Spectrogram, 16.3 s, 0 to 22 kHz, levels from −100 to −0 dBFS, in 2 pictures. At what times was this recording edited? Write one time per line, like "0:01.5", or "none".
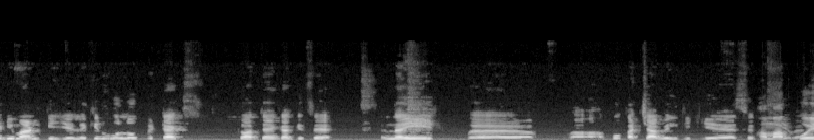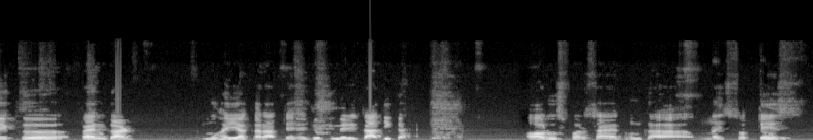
0:07.6

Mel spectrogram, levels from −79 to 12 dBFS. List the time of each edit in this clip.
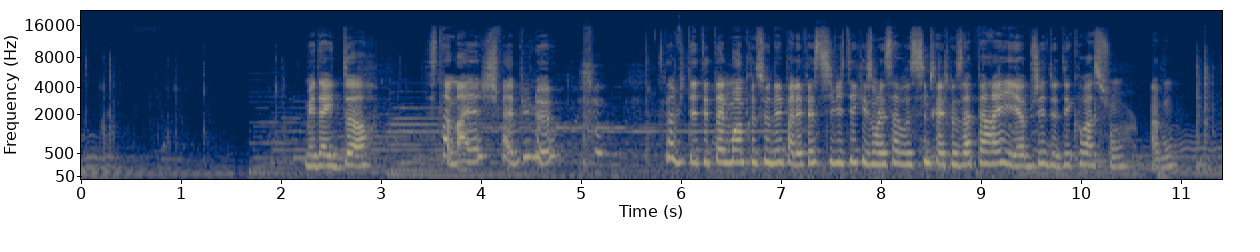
0:08.4

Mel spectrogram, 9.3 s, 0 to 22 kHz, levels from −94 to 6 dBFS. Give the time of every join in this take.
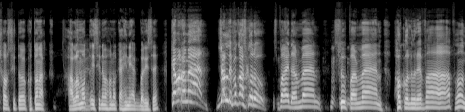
0:03.3

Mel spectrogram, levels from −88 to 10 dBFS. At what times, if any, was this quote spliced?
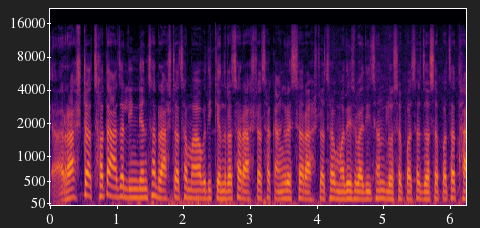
none

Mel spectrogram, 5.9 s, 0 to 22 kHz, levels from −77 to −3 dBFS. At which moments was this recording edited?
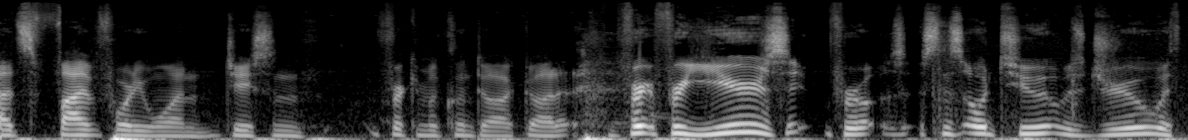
0:03.1

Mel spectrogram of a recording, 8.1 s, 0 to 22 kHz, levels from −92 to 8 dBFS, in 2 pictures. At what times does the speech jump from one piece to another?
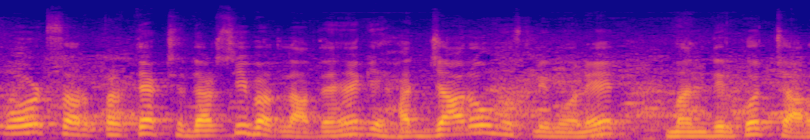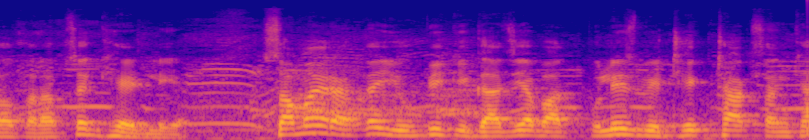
none

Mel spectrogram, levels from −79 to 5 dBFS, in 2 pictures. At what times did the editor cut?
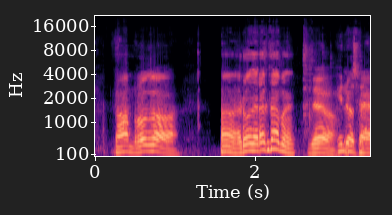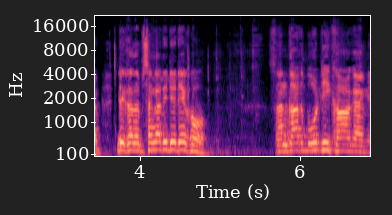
0:03.7

